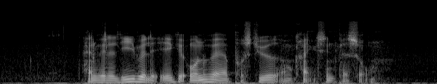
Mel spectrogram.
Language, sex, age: Danish, male, 35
